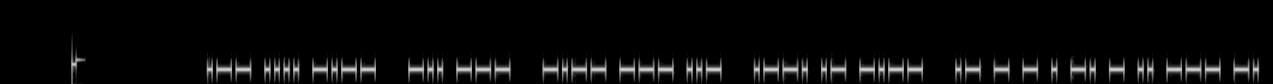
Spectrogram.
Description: Morse code, heard as a keyed tone, about 25 wpm, 700 Hz. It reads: WHY DO YOU PAY ATTENTION
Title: Sentences from Top 1000 Words - Review Part 6 - 25wpm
